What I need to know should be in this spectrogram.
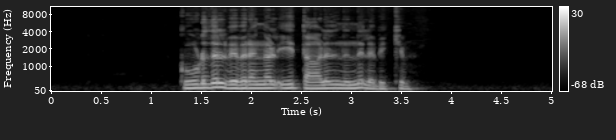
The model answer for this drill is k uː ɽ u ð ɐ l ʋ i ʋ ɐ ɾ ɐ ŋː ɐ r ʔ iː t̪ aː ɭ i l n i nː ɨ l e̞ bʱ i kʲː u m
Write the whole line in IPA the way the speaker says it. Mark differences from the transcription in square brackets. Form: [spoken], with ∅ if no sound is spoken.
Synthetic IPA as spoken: k uː ɽ u ð ɐ l ʋ i ʋ ɐ ɾ ɐ ŋː ɐ [ɭ] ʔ iː t̪ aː ɭ i l n i nː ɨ l e̞ bʱ i kʲː u m

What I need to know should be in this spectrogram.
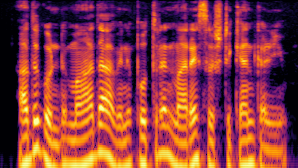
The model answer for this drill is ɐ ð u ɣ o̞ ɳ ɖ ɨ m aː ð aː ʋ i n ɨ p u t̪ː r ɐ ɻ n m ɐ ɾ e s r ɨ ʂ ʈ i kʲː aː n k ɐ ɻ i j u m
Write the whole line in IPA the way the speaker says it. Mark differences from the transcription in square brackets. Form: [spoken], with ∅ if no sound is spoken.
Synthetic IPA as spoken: ɐ ð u ɣ o̞ ɳ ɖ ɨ m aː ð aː ʋ i n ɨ p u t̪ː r ɐ [∅] n m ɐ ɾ e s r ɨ ʂ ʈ i kʲː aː n k ɐ ɻ i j u m

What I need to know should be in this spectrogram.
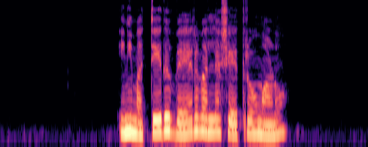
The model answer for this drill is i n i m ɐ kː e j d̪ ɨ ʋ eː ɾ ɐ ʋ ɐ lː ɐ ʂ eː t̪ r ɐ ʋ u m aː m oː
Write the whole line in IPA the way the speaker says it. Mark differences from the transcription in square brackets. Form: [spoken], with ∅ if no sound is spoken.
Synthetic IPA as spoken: i n i m ɐ [tː] e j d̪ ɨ ʋ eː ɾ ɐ ʋ ɐ lː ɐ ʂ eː t̪ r ɐ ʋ u m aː [ɳ] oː

